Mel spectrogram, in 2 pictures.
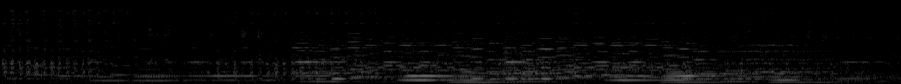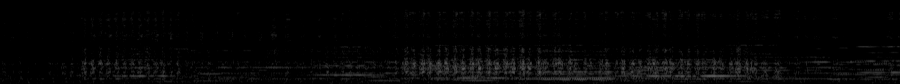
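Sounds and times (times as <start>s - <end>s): soft music with held strings: 0.0s - 9.2s, 9.8s - 18.0s
pencil scratching on paper: 0.0s - 18.0s.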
